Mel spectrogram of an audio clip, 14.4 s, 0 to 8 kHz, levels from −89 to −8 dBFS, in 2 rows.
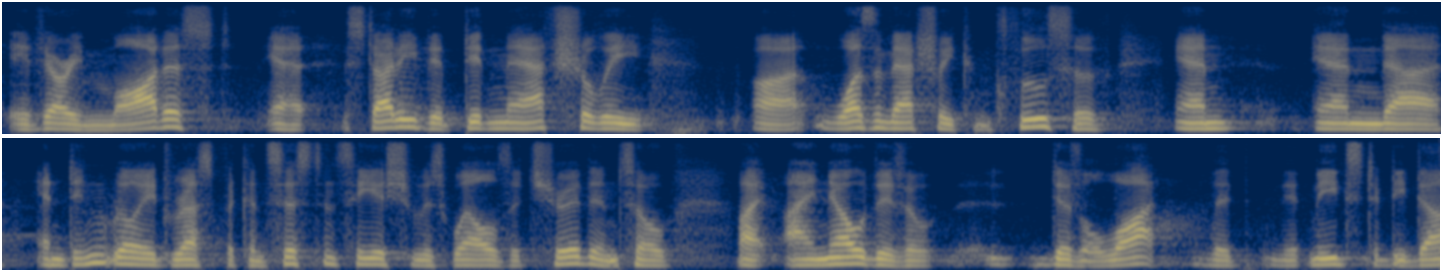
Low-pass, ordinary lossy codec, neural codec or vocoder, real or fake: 7.2 kHz; MP3, 64 kbps; codec, 16 kHz, 0.5 kbps, FunCodec, trained on Chinese and English, 25 frames a second; fake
